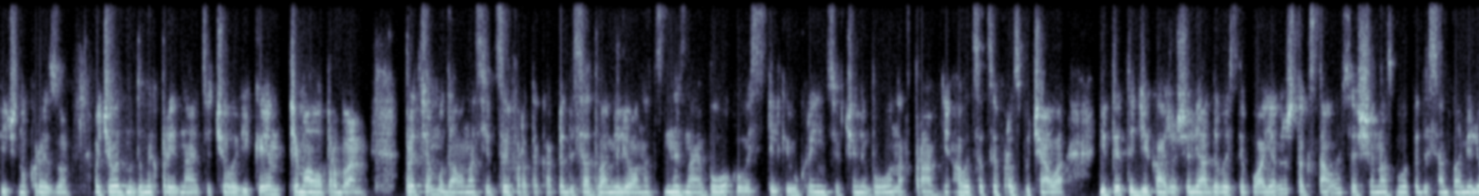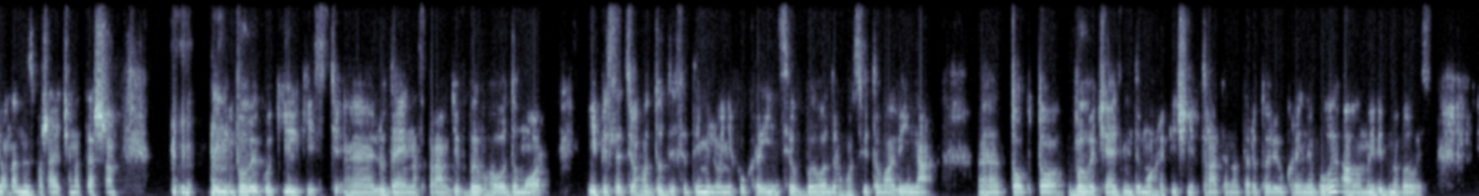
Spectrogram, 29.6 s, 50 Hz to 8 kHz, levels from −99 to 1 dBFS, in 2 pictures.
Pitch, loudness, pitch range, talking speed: 115 Hz, -22 LUFS, 110-125 Hz, 160 wpm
